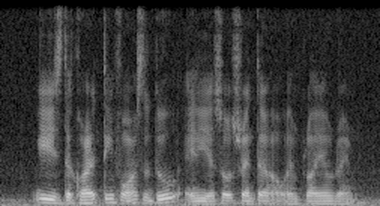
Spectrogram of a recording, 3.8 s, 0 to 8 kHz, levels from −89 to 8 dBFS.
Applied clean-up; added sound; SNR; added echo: none; Engine; 18 dB; none.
